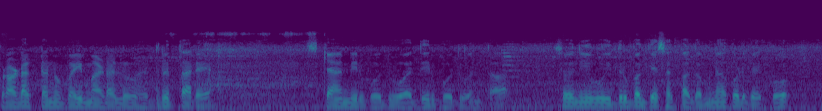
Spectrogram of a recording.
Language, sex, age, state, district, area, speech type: Kannada, male, 30-45, Karnataka, Shimoga, rural, spontaneous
